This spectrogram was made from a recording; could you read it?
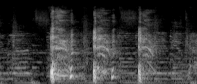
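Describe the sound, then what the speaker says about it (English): Three harsh, close coughs in a row, spaced about half a second apart, each a sharp burst with a brief rasp after it. "Sorry again for coughing."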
